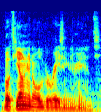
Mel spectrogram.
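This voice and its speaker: Deep-voiced playful male game streamer. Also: lively intonation, moderate pace, darkish tone, soft background music. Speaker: streamer, co-host. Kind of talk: visual novel narration with casual stream chat.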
